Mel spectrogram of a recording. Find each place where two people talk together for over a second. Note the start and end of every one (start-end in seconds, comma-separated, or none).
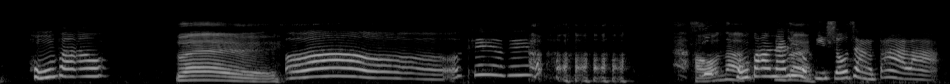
7.0-8.2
